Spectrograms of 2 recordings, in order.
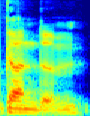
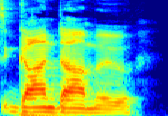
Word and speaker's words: Gundam: Miorine is going to be the head of this whole Arm Incorporated thing, but it's pronounced Gundam. It's it, it's Gandamu the same way in uh, as you say the Gundam in Japanese.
